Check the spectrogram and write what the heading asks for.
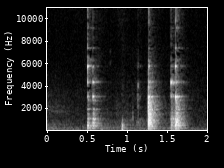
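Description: A few faint, short clicks and taps in quick succession, starting about half a second in and stopping shortly before the end.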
